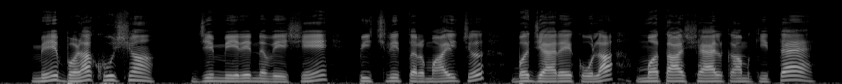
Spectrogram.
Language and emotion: Dogri, happy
